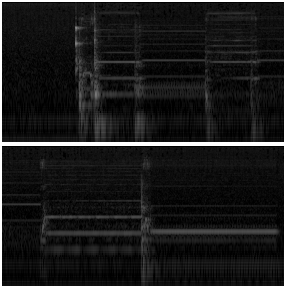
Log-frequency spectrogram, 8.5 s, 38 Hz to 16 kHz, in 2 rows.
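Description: Tevo Michelangelo 3D printer's stepper motors homing the axes: quiet steady whines that jump to a new pitch about six times as the moves change, then stop abruptly near the end.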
